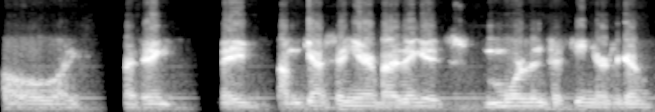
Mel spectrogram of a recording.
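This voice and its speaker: A man's voice: on the low side, little pitch movement, moderate pace, bright, forceful tone, slight background noise. A man calling in over a phone line, speaking hesitantly and correcting himself. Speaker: caller. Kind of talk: call-in conversation.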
